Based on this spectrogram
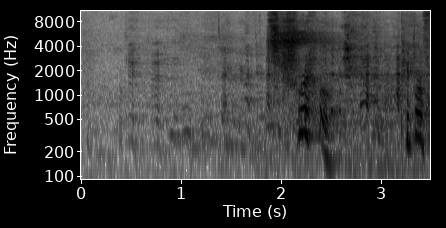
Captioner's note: audience laughter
